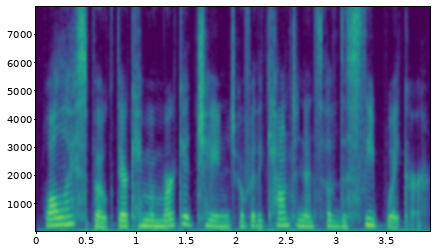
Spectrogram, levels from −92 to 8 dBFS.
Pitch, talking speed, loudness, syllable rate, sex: 210 Hz, 230 wpm, -18 LUFS, 6.7 syllables/s, female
